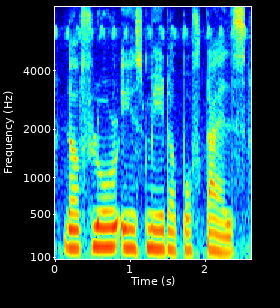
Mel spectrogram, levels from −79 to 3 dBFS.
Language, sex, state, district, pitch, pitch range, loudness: English, female, Assam, Kamrup Metropolitan, 165 Hz, 155-175 Hz, -15 LUFS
